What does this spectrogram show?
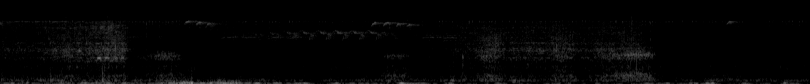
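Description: A small bird chirping: a few short falling notes and one quick trill of about eight notes, over a faint steady outdoor hiss.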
